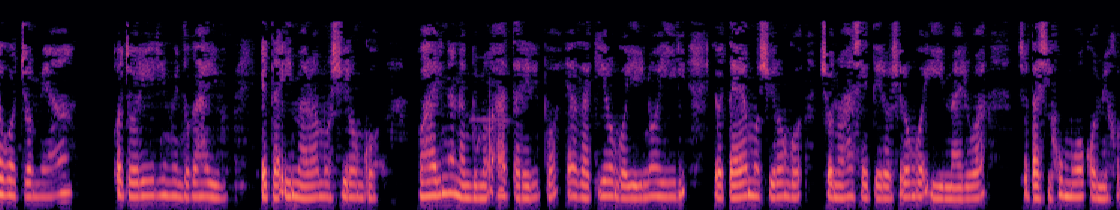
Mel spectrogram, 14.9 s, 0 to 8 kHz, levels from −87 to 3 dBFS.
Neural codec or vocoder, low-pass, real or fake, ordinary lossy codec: none; 7.2 kHz; real; MP3, 24 kbps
